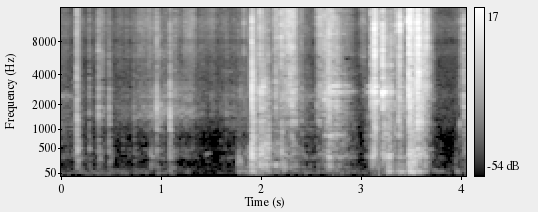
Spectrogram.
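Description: Small hard craft tools clattering and clinking as they are rummaged through in search of a pair of snips: faint clicks at first, then a clatter about two seconds in and a louder one just past three seconds.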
